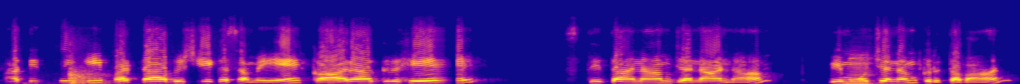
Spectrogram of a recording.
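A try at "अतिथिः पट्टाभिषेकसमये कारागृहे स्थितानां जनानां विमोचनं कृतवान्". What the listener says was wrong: Beautiful.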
